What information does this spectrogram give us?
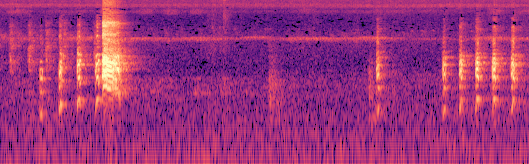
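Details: Red junglefowl hen, whose call serves to lure wild junglefowl into traps: quickening clucks leading to a loud harsh squawk, a few isolated faint clucks, then a final even series of six clucks.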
